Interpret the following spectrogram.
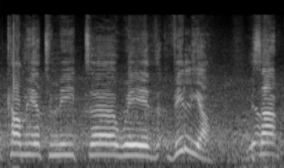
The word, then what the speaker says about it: Ville: Okay, we've come here to meet with Ville. Is that pronounced correctly? Yeah. Ville, okay, and you are?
